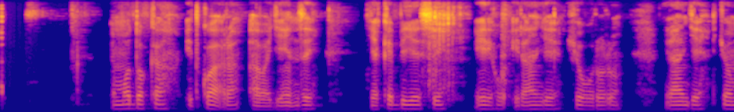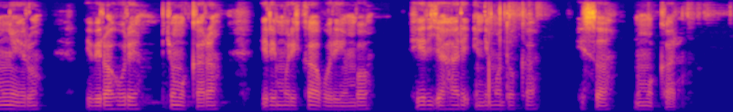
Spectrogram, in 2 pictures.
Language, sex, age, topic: Kinyarwanda, male, 18-24, government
